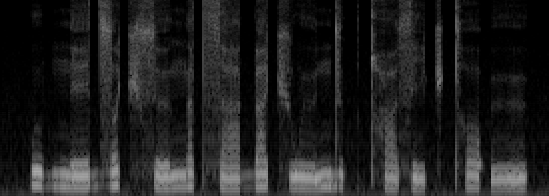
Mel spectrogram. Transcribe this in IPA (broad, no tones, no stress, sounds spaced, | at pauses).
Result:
u b n e d͡z ɔ t͡ʃ s ø ŋ a t s a ɠ a t͡ʃ w ʉ n d ʉ k qʰ œ s i t͡ʃ tʰ ɔ ʔ ʉ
